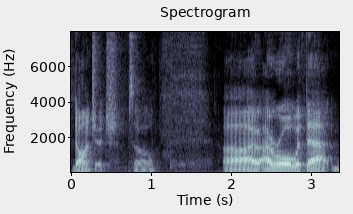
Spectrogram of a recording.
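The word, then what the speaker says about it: Dončić: From what I understand, I say it correct, Doncic.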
